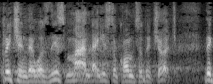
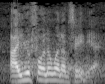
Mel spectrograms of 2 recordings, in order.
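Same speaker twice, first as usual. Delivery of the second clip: ordinary talk, nothing marked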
